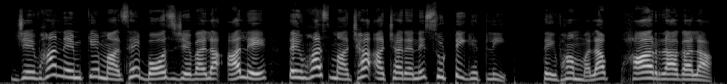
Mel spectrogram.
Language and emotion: Marathi, angry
